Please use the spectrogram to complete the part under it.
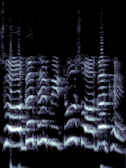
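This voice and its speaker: A woman voicing a guilty, soft-hearted male crocodile in a children's storybook, pleading and apologetic. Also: extremely high pitch, a little slow. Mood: friendly.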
